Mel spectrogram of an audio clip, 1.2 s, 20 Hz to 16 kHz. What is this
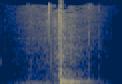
Closing a 64 years old book, hard covered and filled with a very thin kind of paper.
loop, paper, noise, percussive, household, book, lofi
